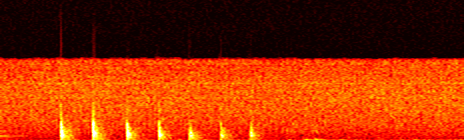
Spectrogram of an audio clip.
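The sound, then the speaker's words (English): A man, having unlocked the door of a house he built for the gods, knocks on it seven quick, evenly spaced times, fairly loud, in a steady run lasting just over a second, followed by faint low thumps and quiet background noise. “He puts the key into the lock, unlocks it, and then knocks.”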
